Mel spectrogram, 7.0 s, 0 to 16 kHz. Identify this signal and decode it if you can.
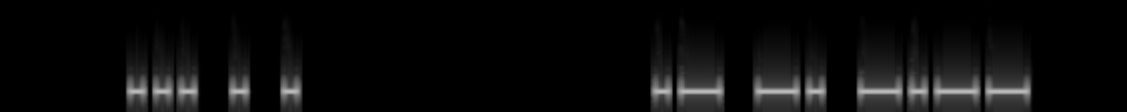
Morse code, heard as a keyed tone, about 14 wpm, 700 Hz. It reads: SEE ANY
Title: 4x Word-Spacing - Sentences from Top 500 Words - 15wpm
